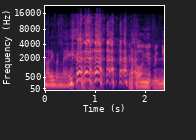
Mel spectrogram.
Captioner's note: laughter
